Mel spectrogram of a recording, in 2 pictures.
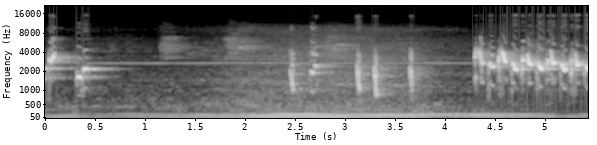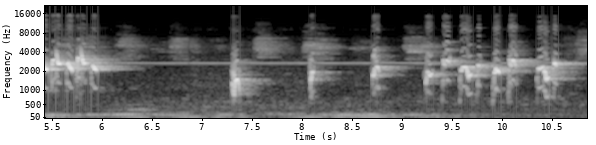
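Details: Yellow-vented bulbul singing Ngriwik, Nguplik, Tuklik-Tuklik style to prompt replies from other bulbuls; sharp single chirps, a fast rattling run of repeated notes, then spaced chirps and a short phrase, over a faint low rumble.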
